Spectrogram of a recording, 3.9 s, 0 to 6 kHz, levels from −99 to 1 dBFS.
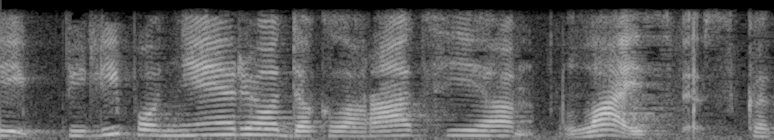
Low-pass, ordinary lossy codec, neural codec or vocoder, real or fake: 5.4 kHz; AAC, 48 kbps; none; real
